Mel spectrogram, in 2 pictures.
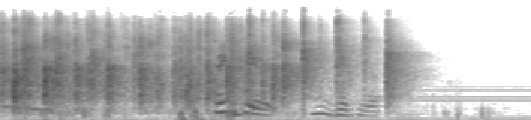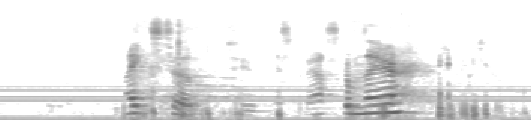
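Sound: audience round of applause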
